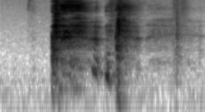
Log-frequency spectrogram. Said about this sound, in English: You can cough. Do not hold it in. No, it's so loud. It's fine. We warned them. So annoying. It's not. It's fine. It's okay. Y'all, get over it. Y'all, I have a cold and I have asthma, so.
